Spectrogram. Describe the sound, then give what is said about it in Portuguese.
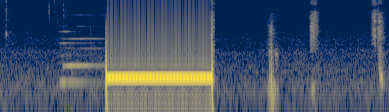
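A telephone ringing tone on an outgoing phone call: one steady, mid-pitched beep lasting under a second. It is bracketed by sharp clicks, and a few short, faint clicks follow. “Acho que eu vou ligar no, no telefone normal dele, quer ver?”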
